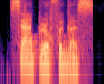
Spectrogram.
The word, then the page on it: Saprophagous: Indian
